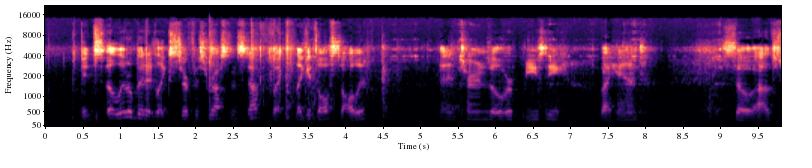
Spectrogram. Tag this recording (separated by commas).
Speech, inside a small room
